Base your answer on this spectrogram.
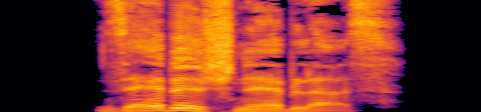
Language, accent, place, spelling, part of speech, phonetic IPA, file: German, Germany, Berlin, Säbelschnäblers, noun, [ˈzɛːbl̩ˌʃnɛːblɐs], De-Säbelschnäblers.ogg
- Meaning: genitive singular of Säbelschnäbler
